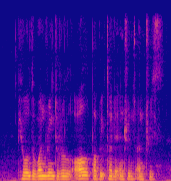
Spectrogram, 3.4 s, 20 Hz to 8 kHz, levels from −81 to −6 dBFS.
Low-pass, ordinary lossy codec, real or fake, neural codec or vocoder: 7.2 kHz; none; real; none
